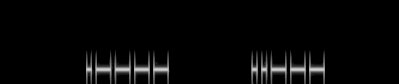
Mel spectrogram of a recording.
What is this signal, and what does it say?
Morse code, heard as a keyed tone, about 25 wpm, 700 Hz. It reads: 1 2
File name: course / 25:10wpm / 099 Lesson 17d - Letter u - Two Characters 25wpm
